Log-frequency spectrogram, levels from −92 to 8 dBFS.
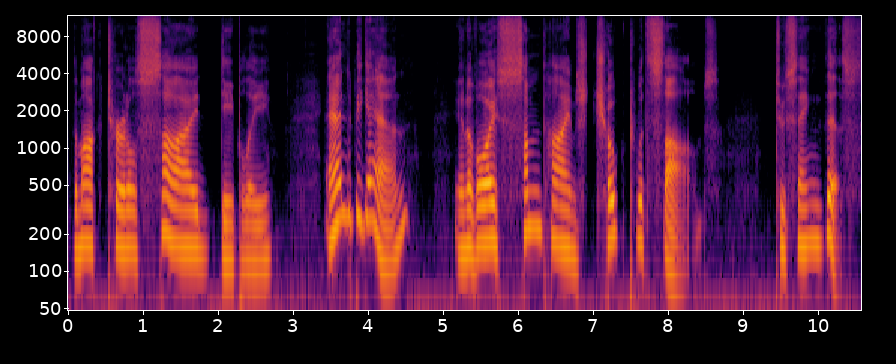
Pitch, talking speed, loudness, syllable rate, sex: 165 Hz, 95 wpm, -20 LUFS, 3.1 syllables/s, male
